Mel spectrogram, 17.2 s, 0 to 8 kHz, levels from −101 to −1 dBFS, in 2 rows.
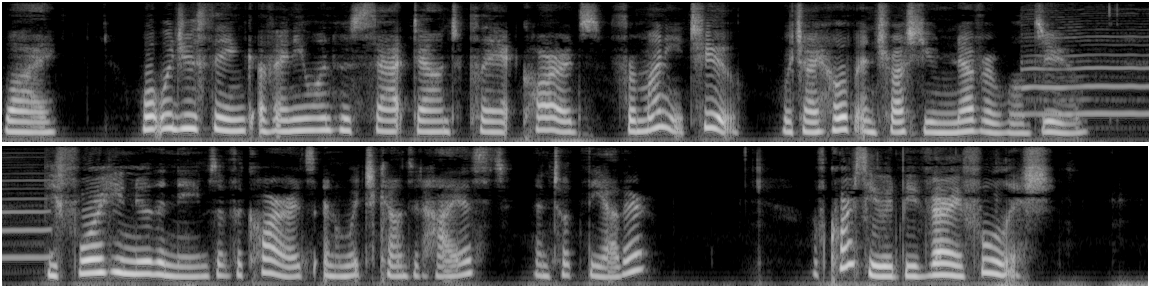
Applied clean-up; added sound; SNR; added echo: none; Wind instrument, woodwind instrument; 13 dB; none.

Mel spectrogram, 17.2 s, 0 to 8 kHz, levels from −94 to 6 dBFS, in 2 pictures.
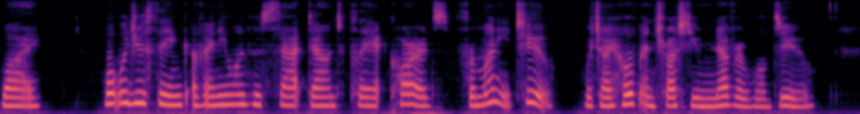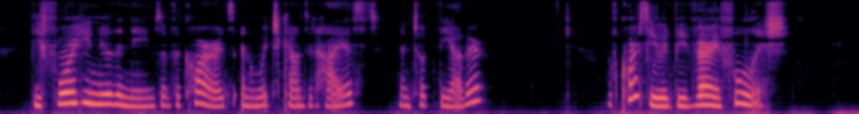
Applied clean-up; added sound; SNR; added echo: none; none; none; none.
